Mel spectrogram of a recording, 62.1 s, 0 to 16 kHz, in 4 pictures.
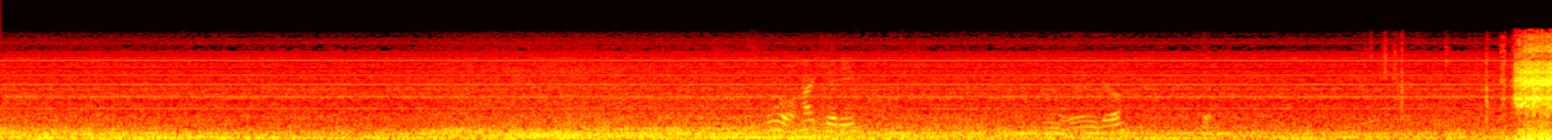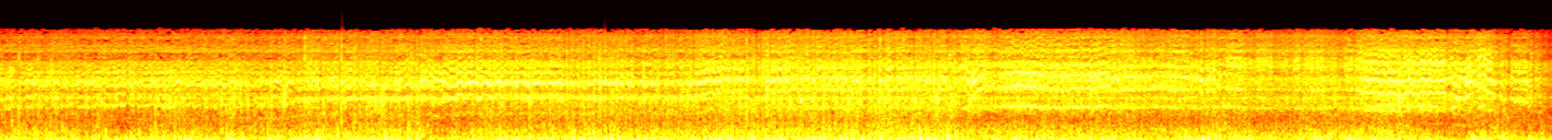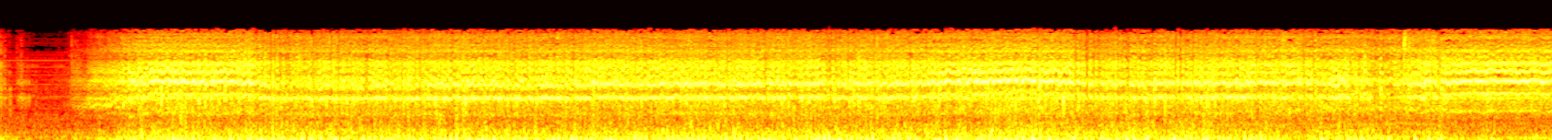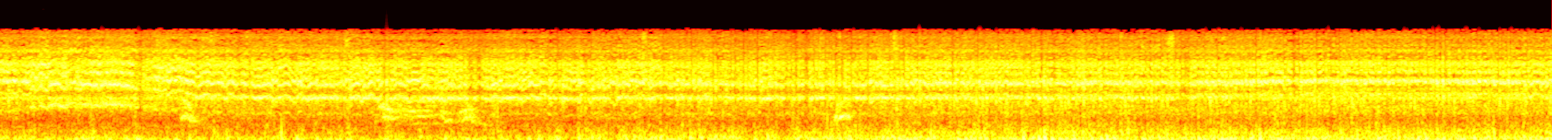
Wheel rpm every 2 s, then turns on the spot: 0, 0, 0, 0, 0, 0, 0, 30, 110, 130, 160, 180, 200, 200, 200, 90, 120, 150, 150, 150, 160, 160, 170, 190, 170, 150, 150, 150, 160, 170, 180.
none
